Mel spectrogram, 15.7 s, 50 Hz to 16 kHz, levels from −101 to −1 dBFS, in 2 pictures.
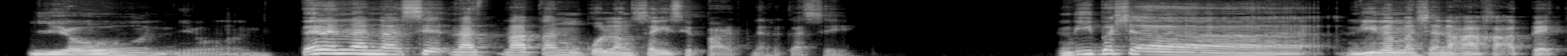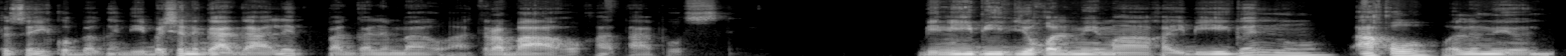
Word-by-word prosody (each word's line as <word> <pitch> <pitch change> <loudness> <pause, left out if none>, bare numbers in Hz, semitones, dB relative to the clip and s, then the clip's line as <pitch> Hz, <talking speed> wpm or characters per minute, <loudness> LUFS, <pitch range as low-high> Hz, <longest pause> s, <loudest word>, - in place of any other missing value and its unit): Yun, 110 +5 +1
yun, 125 0 -13
dahil 235 +6 +6
nga 225 -2 +7
na 200 -2 +4
si 195 0 +3
na 155 0 +2
na 155 0 +3
natanong 155 -2 -3
ko 130 - -3
lang 125 -1 +2
sa'yo 115 -2 0
si 110 - -7
partner 85 -5 -12
kasi, - - -13 1.0
hindi 140 +9 0
ba 225 +1 +2
siya 205 -4 +1 1.0
hindi 110 +7 +3
naman 145 -1 +3
siya 130 -3 0
nakakaapekto 115 -2 -2
sa'yo? 115 +2 -5
Kumbaga, 90 -4 -10
hindi 85 +2 -10
ba - - -5
siya 115 - 0
nagagalit 95 +2 -2
'pag 85 -1 -10
halimbawa 85 -1 -10
trabaho - - -2
ka, - - -13
tapos, - - -14 1.0
bini-video 105 +3 +3
call 105 -1 +2
mo - - +3
yung 100 - -4
mga 95 -1 -5
kaibigan 105 +9 -2
mo, 135 -1 -6
ako. 125 +1 +2
Alam 105 +2 0
mo 110 0 +4
yun? - - -6
115 Hz, 170 wpm, -25 LUFS, 105-145 Hz, 1.0 s, nga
